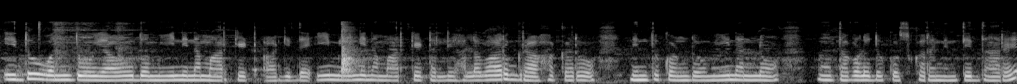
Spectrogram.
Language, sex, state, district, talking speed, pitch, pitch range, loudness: Kannada, female, Karnataka, Bijapur, 100 wpm, 200 Hz, 190-210 Hz, -16 LUFS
